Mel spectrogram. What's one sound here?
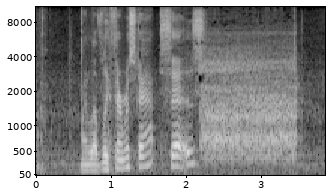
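A finger clicks buttons on a small device.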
